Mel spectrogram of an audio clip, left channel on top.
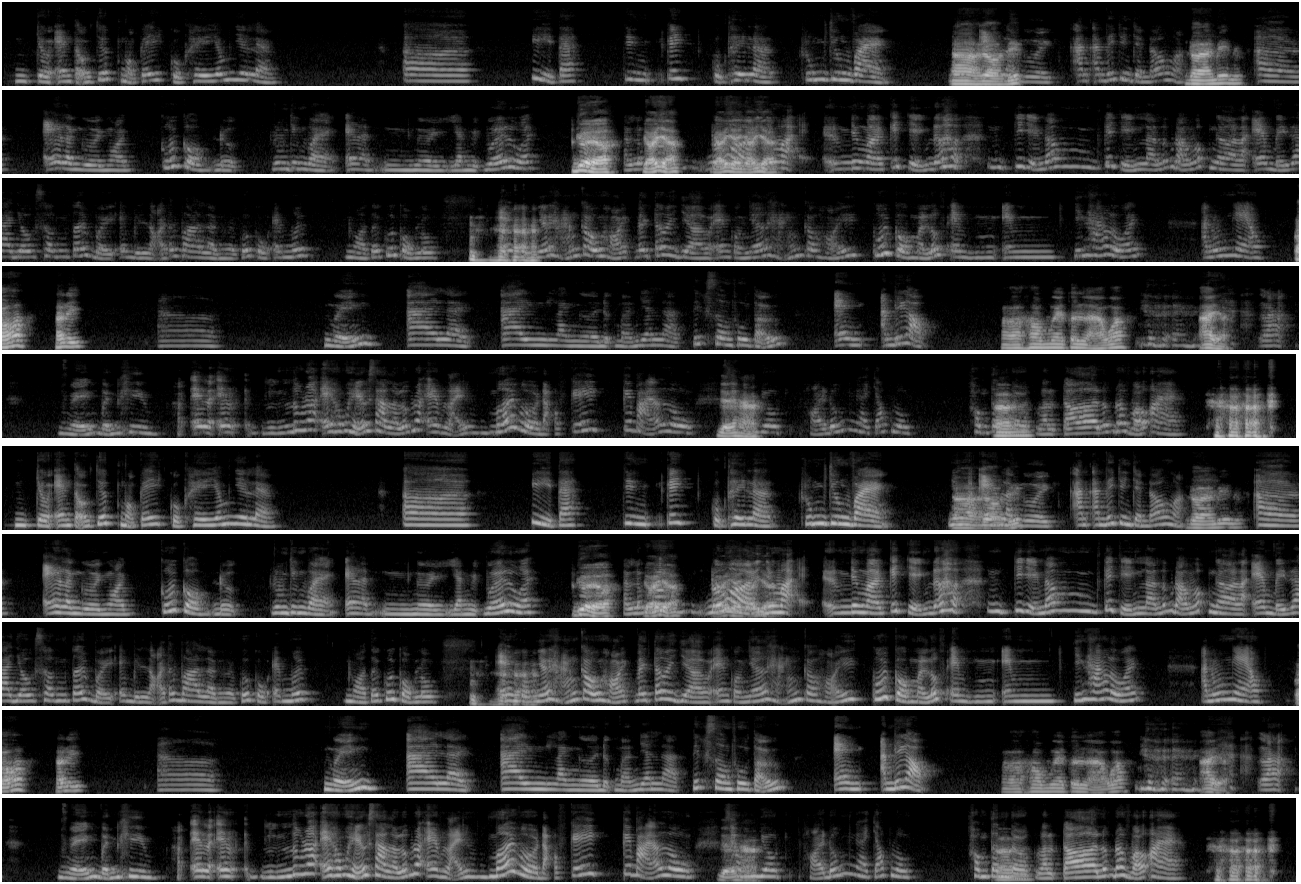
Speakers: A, on the right; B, on the left.
A: trường em tổ chức một cái cuộc thi giống như là Ờ, cái gì ta Chứ- cái cuộc thi là rung chương vàng nhưng
B: à
A: mà em
B: rồi
A: là
B: biết
A: người anh anh biết chương trình đó không ạ
B: rồi anh biết nữa
A: Ờ, em là người ngoài cuối cùng được rung chương vàng em là người giành nguyệt quế luôn ấy
B: ghê vậy
A: là lúc
B: giỏi
A: đó
B: vậy
A: đúng
B: giỏi vậy
A: rồi
B: giỏi vậy
A: nhưng mà nhưng mà cái chuyện đó cái chuyện đó cái chuyện là lúc đầu bất ngờ là em bị ra vô sân tới bị em bị loại tới ba lần rồi cuối cùng em mới ngồi tới cuối cùng luôn
B: <laughs>
A: Em còn nhớ hẳn câu hỏi bây tới bây giờ em còn nhớ hẳn câu hỏi cuối cùng mà lúc em em chiến thắng luôn ấy. Anh muốn nghe không?
B: có nói đi
A: À, Nguyễn ai là ai là người được mệnh danh là Tiết Sơn Phu Tử? Em anh biết không?
B: Ờ, không nghe tên lạ quá
A: <laughs>
B: ai à
A: Là Nguyễn Bỉnh Khiêm. Em là em lúc đó em không hiểu sao là lúc đó em lại mới vừa đọc cái cái bài đó luôn,
B: vậy
A: xong
B: hả
A: vô hỏi đúng ngay chốc luôn. Không tin
B: Ờ,
A: được là trời ơi, lúc đó vỡ òa.
B: <laughs>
